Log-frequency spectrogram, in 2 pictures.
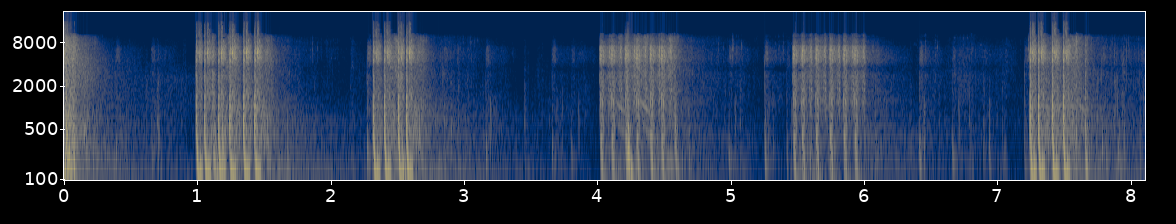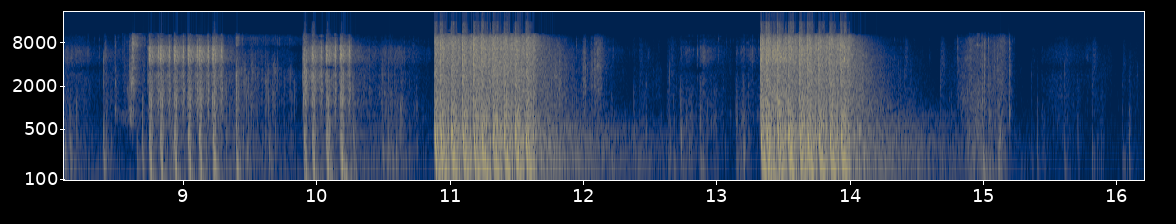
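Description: Rapid bursts of gunfire ring out, loud and close, again and again.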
